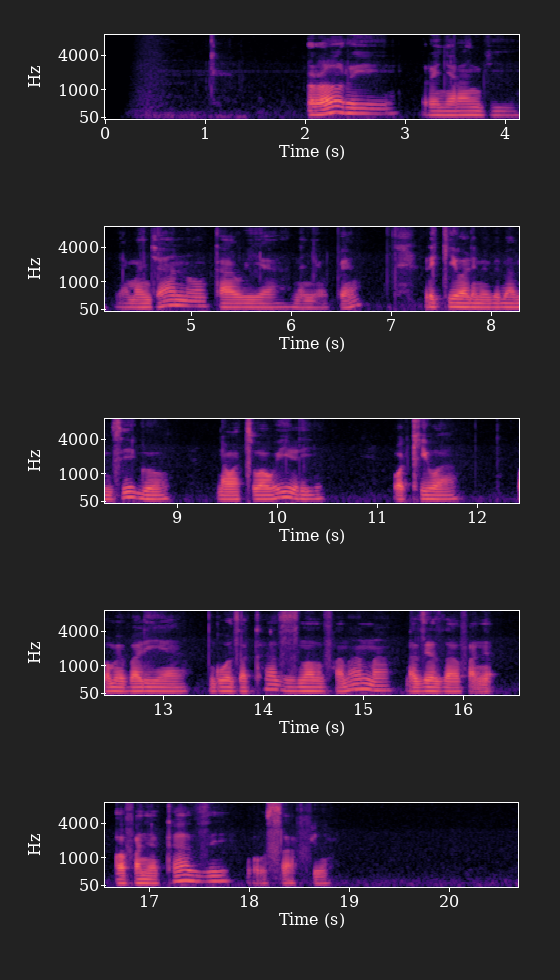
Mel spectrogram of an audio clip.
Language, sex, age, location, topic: Swahili, male, 18-24, Dar es Salaam, government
